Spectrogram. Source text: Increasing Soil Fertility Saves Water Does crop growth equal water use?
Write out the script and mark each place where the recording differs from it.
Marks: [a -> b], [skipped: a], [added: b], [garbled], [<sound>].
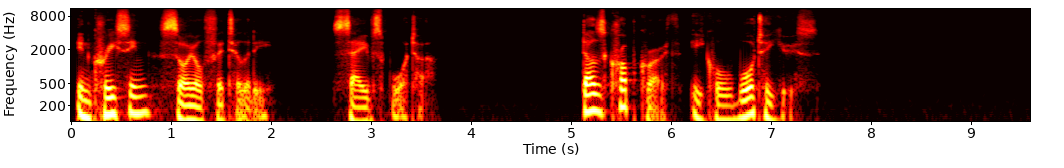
Increasing Soil Fertility Saves Water Does crop growth equal water use?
